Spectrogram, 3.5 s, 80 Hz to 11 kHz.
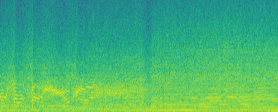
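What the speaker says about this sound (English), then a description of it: "Sounded like he hit the gas, floored the throttle" A NASCAR stock car at the 2004 Subway 500 floored to full throttle, its engine roaring loud and steady under a race commentator's voice.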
